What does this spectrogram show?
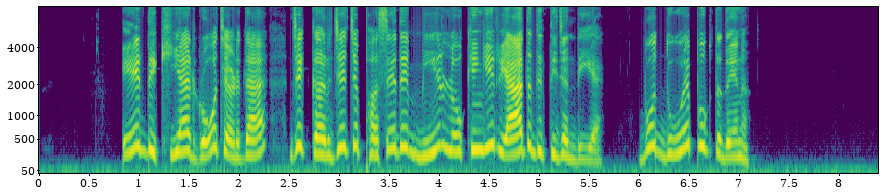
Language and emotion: Dogri, angry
